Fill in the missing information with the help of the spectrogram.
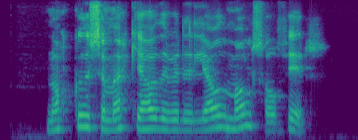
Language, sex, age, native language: Icelandic, male, 30-39, Icelandic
